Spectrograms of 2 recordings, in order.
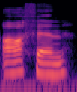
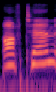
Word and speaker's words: often: considered acceptable really yeah often with the silent tea it's a bit more traditional and maybe a little more formal it's the pronunciation you might use in a presentation or a job interview but in casual conversation off 10 is perfectly fine so it's like choosing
